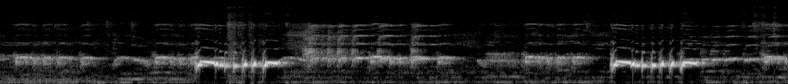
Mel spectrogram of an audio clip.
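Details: Song of a zebra dove used to encourage other doves to join in, with two loud rolling bursts of quick clipped notes, each flowing into a long mellow coo, and softer cooing from other doves in between.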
